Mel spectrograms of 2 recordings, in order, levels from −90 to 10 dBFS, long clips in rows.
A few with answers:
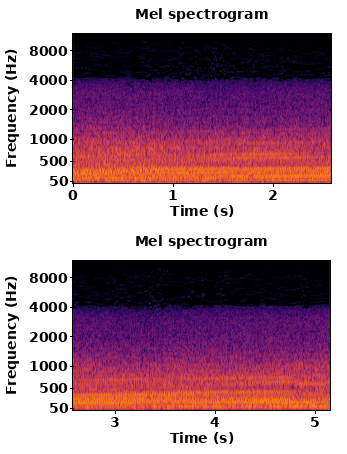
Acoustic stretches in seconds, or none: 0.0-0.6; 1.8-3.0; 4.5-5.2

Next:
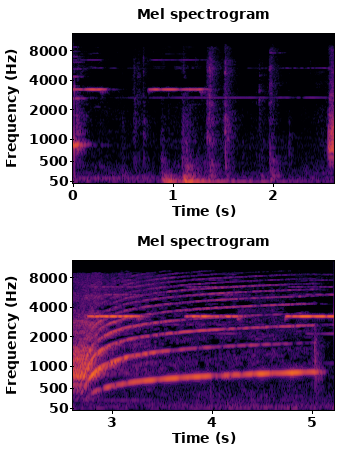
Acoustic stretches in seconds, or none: 0.0-5.2

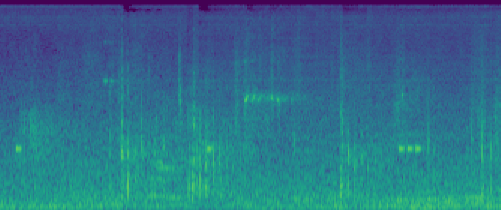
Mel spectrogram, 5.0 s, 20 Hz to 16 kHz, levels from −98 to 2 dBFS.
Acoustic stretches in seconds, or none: 0.0-1.9

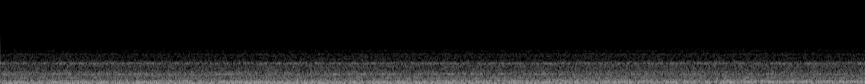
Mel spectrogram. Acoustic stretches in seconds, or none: 0.0-8.7

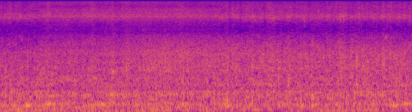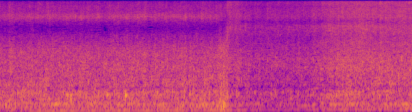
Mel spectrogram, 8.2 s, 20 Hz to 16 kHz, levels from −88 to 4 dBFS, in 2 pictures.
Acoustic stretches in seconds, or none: 0.0-0.4; 2.2-8.2

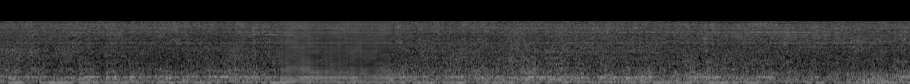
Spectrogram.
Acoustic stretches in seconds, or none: 0.0-2.8; 3.9-9.1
